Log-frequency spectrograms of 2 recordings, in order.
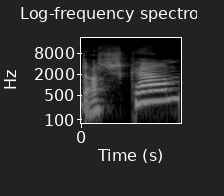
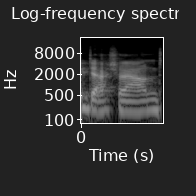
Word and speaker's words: dachshund: also known as a dachshund or I've seen some people pronounce it like da- dachshund Dutch hound. I don't know. In Australia we say dachshund.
